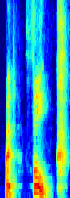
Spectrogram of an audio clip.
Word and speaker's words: folk: But folk. So O says its name here because it's followed by those 2 consonants, but this one is silent.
